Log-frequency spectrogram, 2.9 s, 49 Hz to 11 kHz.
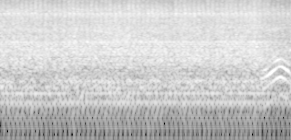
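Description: A John Deere L110 lawn tractor engine runs steadily up close, a loud, continuous mechanical drone with a rapid, even pulse and no break.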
